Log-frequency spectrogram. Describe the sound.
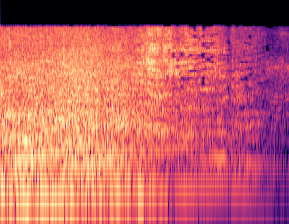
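A car drives off, its low engine hum rising slightly in pitch near the end as the sound steadily fades over about three seconds.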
